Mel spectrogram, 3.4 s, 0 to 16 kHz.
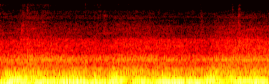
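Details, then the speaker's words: Ford Fiesta, hot after hard country-lane driving, with throttle blips. A deep, loud rumble that swells and fades, with pops and bangs, sounding like an aftermarket exhaust. It is louder than stock. Loud exhaust rumble. "Yo, because the car's hot now, listen. Genuinely sounds like it's got a Miltech exhaust. Sounds like your i30N."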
